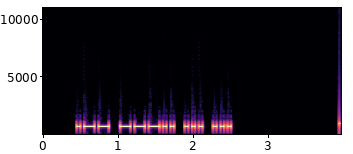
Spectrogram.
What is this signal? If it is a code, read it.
Morse code, heard as a keyed tone, about 25 wpm, 700 Hz. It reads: W8SS
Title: USA Call Signs - 3x Character Spacing - 25wpm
